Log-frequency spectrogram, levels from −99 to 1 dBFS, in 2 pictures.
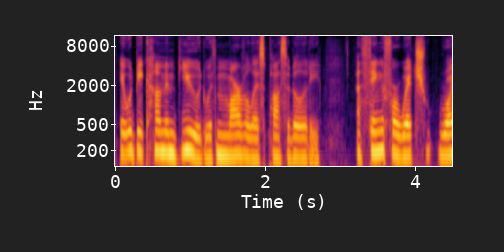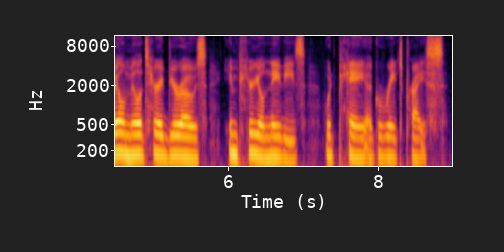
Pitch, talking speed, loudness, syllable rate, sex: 170 Hz, 140 wpm, -17 LUFS, 5.0 syllables/s, female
